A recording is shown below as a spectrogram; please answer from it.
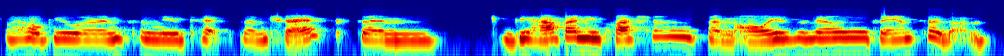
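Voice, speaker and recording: Woman dietitian, 30s, webinar guest; friendly explainer with lots of fillers, higher voice, tinny phone-like audio, dry. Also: quick pace, husky, no echo. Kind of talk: live webinar cooking demo. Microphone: remote webinar call.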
